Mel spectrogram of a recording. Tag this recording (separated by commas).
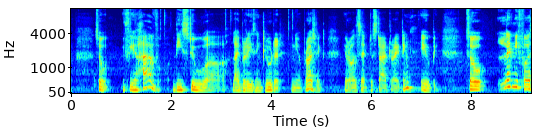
Speech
